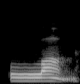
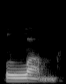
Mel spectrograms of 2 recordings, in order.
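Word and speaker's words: lam: sound the sound is lum it's spelled l-a-m but it's pronounced with a u sound lum all right and the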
